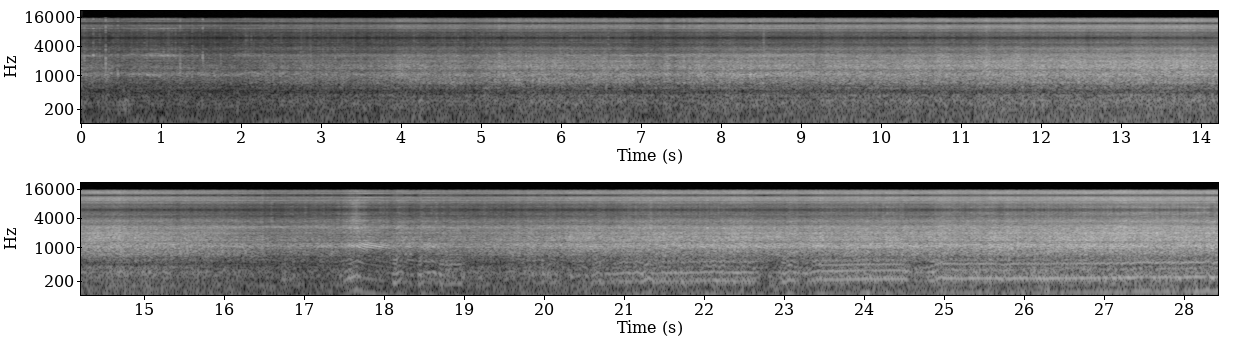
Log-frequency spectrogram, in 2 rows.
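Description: Two-stroke engine of a 2001 KTM 200EXC dirt bike running under way, with wind rumbling on the onboard camera microphone. From about two-thirds of the way through, the engine's note turns into a steady drone that steps up in pitch a few times.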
